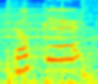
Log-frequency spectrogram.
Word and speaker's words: roku: It's pronounced roku, so it's like rock, you know.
